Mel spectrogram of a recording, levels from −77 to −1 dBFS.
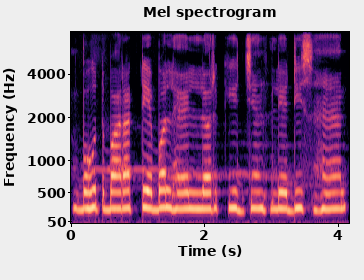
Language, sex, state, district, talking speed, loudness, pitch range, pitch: Hindi, female, Jharkhand, Palamu, 130 wpm, -13 LUFS, 250-260 Hz, 255 Hz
